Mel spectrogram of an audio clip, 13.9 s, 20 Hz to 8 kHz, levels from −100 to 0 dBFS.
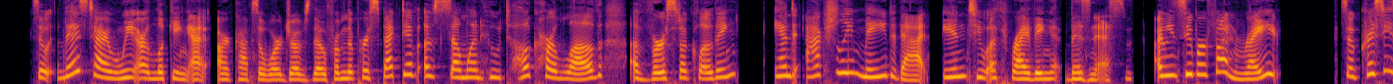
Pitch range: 210-285 Hz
